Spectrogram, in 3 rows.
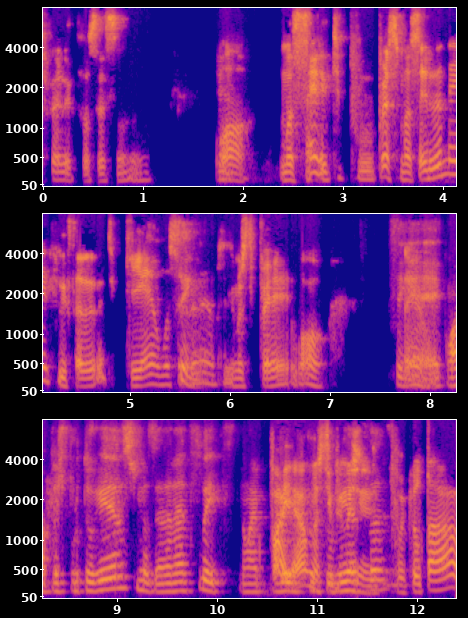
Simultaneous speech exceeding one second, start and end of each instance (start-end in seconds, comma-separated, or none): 10.5-11.7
